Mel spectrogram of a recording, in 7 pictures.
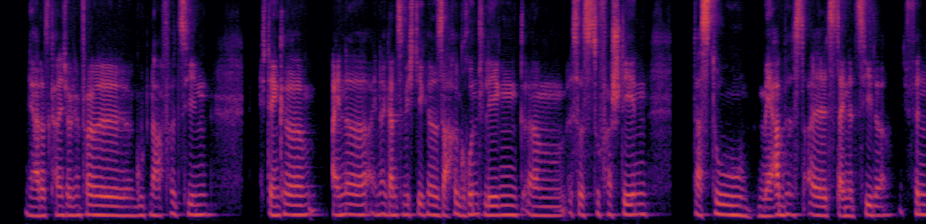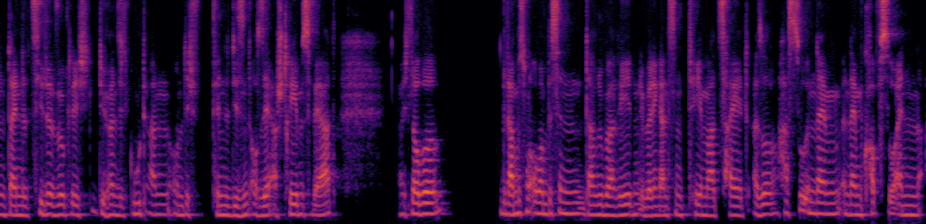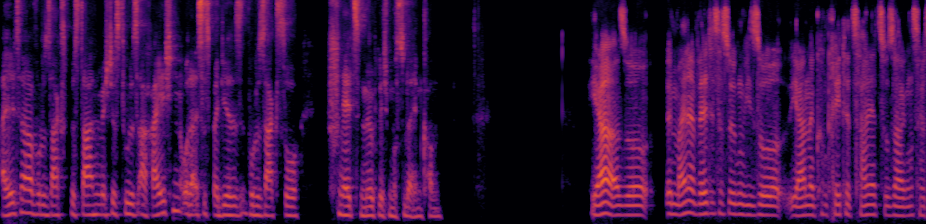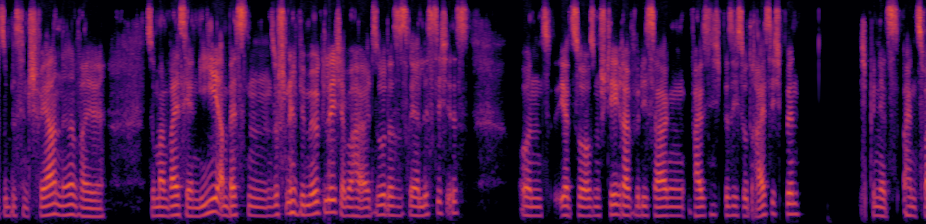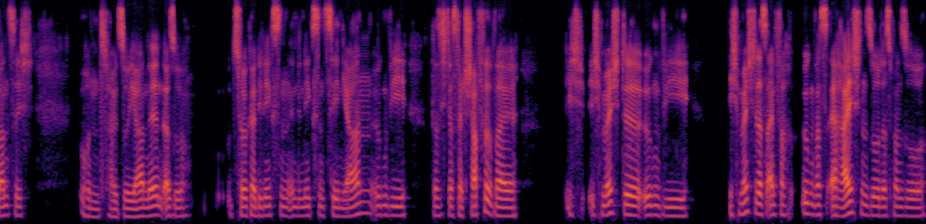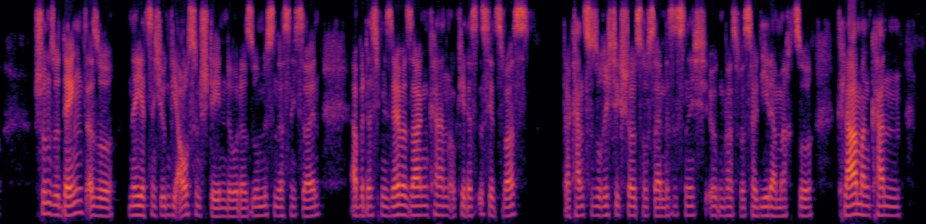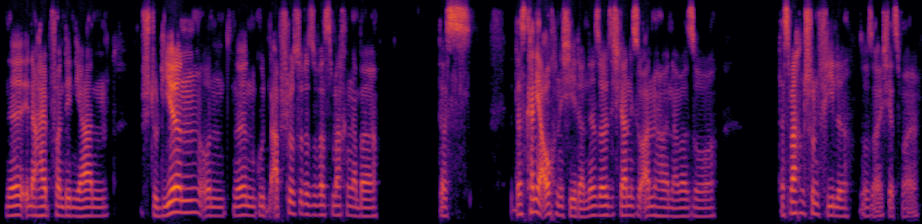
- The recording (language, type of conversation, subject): German, advice, Wie finde ich meinen Selbstwert unabhängig von Leistung, wenn ich mich stark über die Arbeit definiere?
- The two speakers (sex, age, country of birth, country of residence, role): male, 18-19, Germany, Germany, user; male, 25-29, Germany, Germany, advisor
- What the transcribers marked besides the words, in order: drawn out: "Fall"; other background noise; other noise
